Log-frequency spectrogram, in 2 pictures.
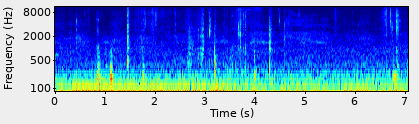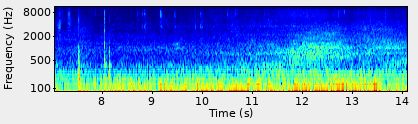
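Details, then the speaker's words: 2WD Ford Ranger front wheel, bare rotor with caliper removed, rocked by hand: loose uneven clunks and rattles over a low hum; worn mismatched used wheel bearings not holding preload, excessive play, later replaced with KOYO bearings. "I can rattle this rotor even with no wheel on it"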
